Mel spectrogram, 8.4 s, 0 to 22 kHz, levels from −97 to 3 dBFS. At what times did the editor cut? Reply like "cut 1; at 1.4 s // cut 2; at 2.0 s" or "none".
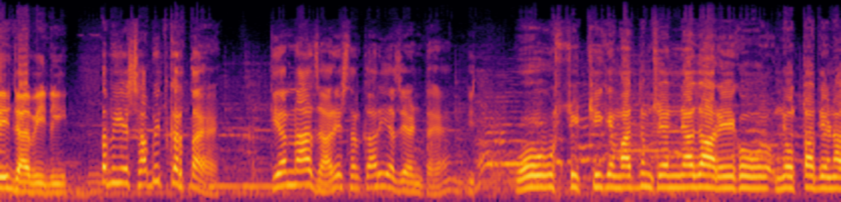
cut 1; at 1.0 s // cut 2; at 4.6 s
